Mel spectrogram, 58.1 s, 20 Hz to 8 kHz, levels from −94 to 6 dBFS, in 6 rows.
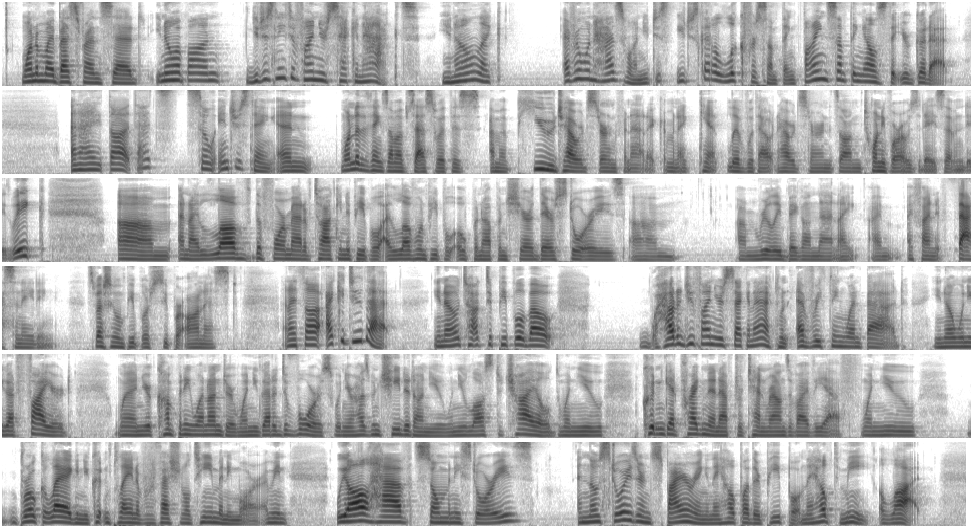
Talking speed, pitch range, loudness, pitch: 225 wpm, 135-195 Hz, -24 LUFS, 155 Hz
